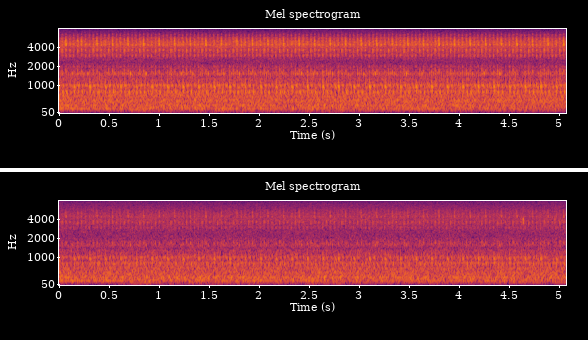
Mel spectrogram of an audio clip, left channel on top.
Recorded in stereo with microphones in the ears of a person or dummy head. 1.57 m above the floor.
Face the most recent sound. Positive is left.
turn(degrees=40)  # may be behind; listen again after turning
